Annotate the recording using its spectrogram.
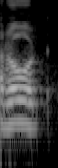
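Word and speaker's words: wrote: और ने आवाज की इसी तरह रोट W silent R ओ टी ई रोट ठीक है इस तरह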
